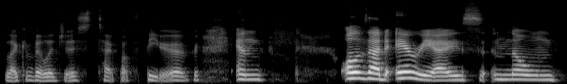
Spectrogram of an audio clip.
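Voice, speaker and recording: A woman's voice: mid-range voice, slow pace, a little mellow. A woman who grew up in Spain, a guest in a casual interview, who talks in a chatty, opinionated way. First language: Russian.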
